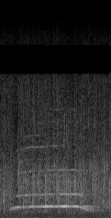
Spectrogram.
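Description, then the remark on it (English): An audience claps its hands in steady, dense applause for about two seconds, giving praise to the Lord, with a single sustained musical tone held underneath the clapping. “In Jesus' name, would you clap your hands and give praise to the Lord?”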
